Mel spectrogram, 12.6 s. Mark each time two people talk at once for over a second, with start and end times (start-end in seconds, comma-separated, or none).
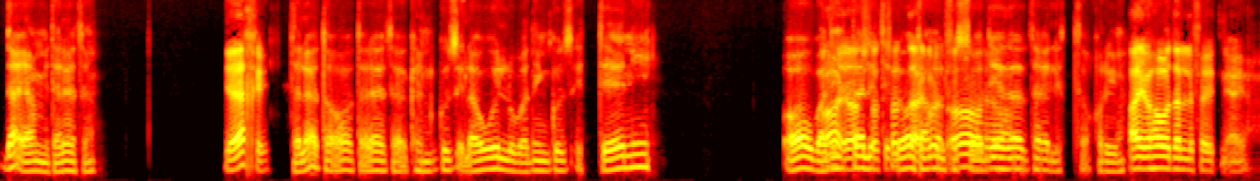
8.3-10.2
